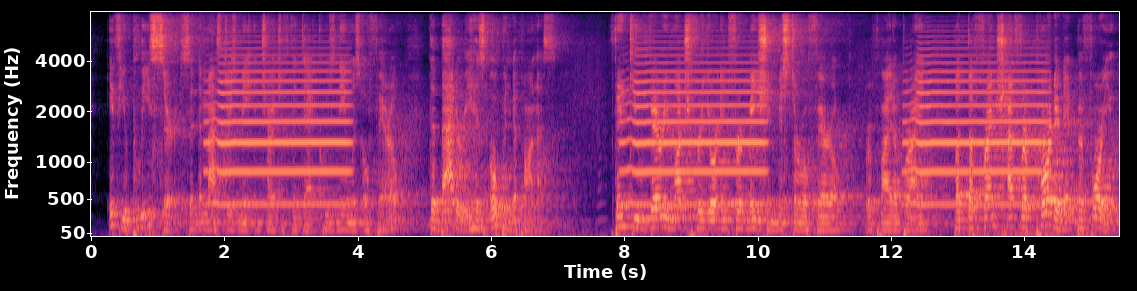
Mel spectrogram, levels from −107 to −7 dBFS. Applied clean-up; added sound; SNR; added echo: none; Trumpet; -1 dB; reverberation time 2.4 s.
